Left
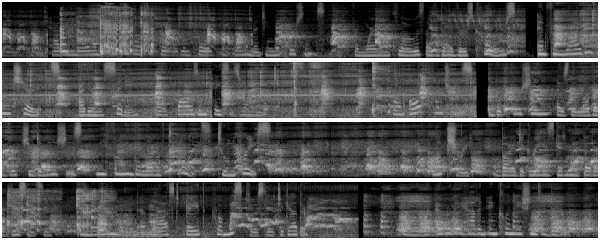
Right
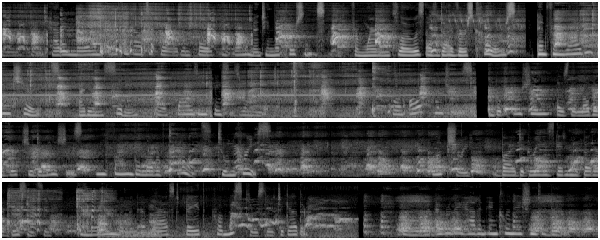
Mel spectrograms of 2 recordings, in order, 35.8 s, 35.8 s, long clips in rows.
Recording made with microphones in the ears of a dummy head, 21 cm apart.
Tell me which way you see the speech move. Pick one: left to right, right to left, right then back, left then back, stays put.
right to left.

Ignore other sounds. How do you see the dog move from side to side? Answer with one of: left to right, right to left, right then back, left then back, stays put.
right to left.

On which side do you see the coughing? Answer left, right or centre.
left.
